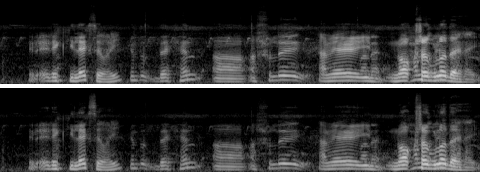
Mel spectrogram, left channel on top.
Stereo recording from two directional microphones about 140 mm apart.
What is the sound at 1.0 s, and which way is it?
Speech, 20° right (ahead or behind).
